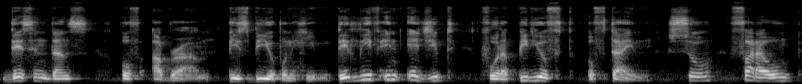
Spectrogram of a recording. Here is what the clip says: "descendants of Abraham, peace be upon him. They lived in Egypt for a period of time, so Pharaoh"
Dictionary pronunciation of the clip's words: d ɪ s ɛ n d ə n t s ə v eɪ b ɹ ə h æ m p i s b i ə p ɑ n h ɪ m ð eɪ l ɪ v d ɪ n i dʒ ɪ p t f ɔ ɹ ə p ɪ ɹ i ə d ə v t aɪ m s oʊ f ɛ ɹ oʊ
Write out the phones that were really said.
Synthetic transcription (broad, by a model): d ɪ s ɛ n d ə n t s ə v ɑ b ɹ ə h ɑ m p i s b i ə p ɑ n h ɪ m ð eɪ l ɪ v ɪ n i dʒ ɪ p t f ɔ ɹ ə p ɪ ɹ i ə ə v t aɪ m s oʊ f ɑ ɹ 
